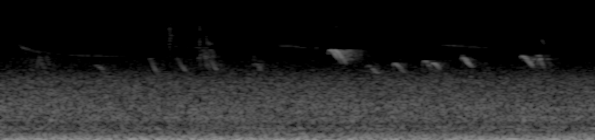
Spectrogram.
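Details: Five-day-old chicks with the mother hen: a quick run of high, falling peeps, several in a row near the end, over a low background hum.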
